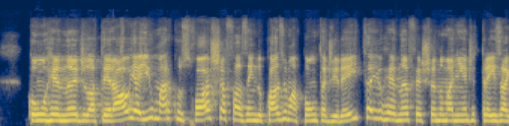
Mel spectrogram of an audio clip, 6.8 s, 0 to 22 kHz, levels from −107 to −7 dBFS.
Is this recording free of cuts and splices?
yes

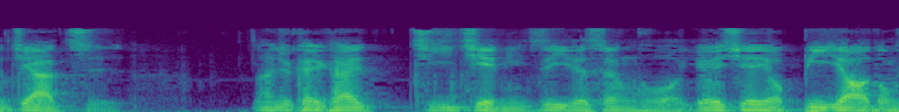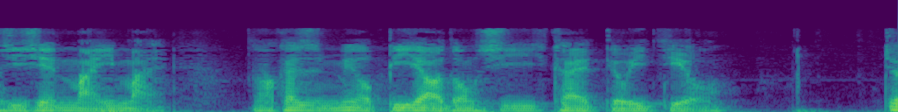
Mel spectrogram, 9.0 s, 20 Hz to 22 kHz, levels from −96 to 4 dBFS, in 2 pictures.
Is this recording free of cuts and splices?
yes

